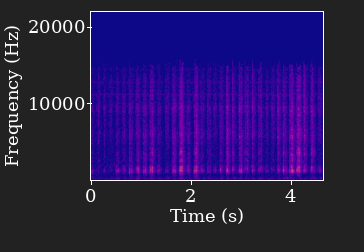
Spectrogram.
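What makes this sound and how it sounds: A wooden stylus scratches fine lines into a black-coated scratch-art paper page in a spiral book lying flat. About two dozen short, dry, scratchy strokes come in a quick, uneven rhythm, quiet and raspy with a bright edge and little low end.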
